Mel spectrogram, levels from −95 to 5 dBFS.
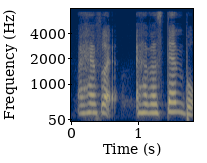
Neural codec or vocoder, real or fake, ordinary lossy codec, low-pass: codec, 16 kHz, 1.1 kbps, Voila-Tokenizer; fake; none; none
